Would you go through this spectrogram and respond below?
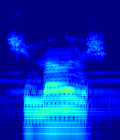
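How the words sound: It is said with the tune of a statement. You are eating. "c'est une affirmation"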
